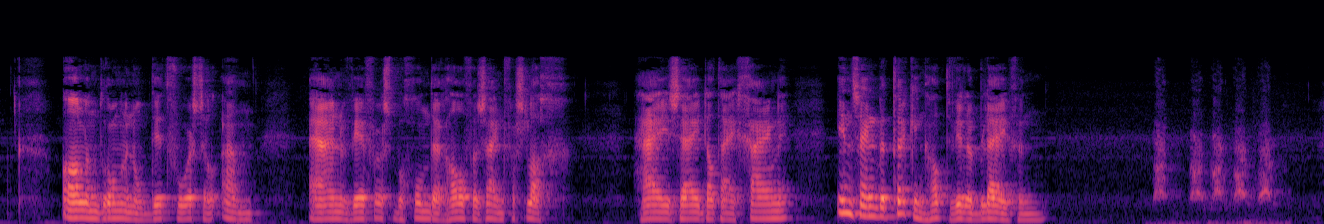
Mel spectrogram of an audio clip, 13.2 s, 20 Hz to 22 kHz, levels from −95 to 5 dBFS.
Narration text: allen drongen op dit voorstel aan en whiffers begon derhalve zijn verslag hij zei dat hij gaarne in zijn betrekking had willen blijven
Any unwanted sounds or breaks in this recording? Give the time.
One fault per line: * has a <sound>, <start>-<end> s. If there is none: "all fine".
* has a bark, 11.5-12.9 s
